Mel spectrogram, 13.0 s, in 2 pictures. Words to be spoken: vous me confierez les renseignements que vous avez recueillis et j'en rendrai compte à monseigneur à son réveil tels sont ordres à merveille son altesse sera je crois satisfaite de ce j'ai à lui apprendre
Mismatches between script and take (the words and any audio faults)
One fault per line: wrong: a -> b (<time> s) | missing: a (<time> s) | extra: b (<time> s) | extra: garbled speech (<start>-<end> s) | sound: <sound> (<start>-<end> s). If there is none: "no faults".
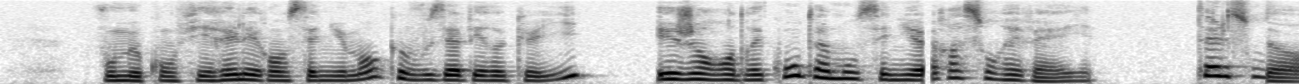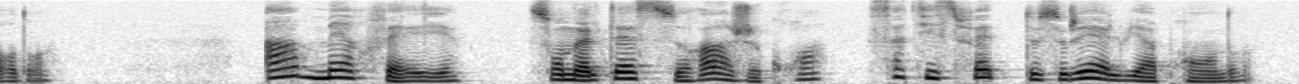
sound: dropout (4.6-4.7 s)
